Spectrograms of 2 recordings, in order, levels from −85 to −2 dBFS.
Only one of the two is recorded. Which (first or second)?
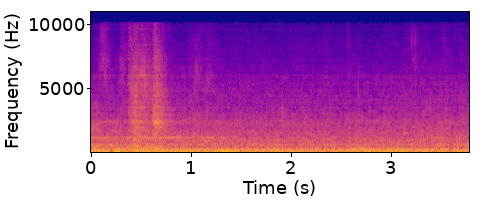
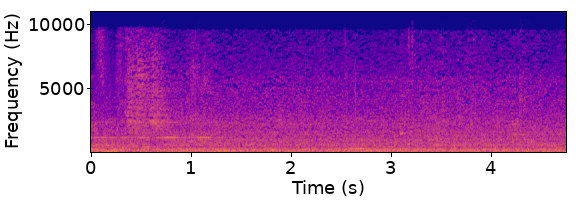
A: second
